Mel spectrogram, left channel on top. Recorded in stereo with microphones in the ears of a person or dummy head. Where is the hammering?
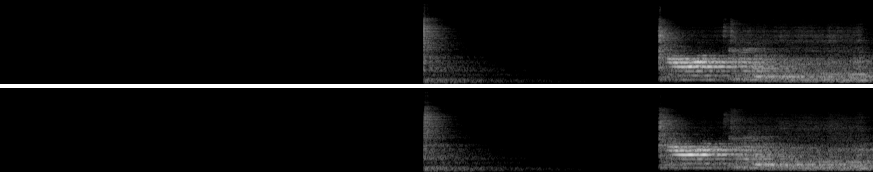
80° left, 2 m.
